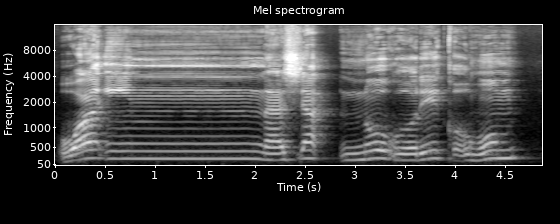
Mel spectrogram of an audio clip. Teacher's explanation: قاف کی ادائیگی پر بھی کرنی ہے اور یہاں پر ہم نے قلقلہ بھی کرنا ہے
